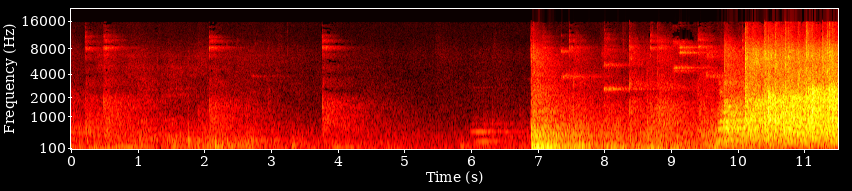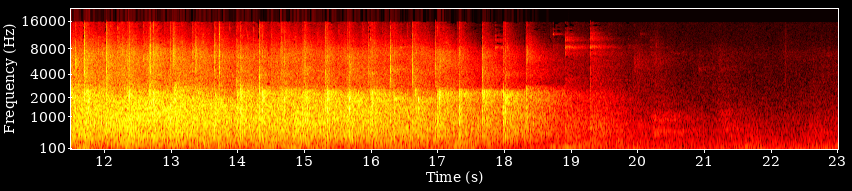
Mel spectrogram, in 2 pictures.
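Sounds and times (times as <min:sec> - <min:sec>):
spectators applauding: 0:09.7 - 0:18.9.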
